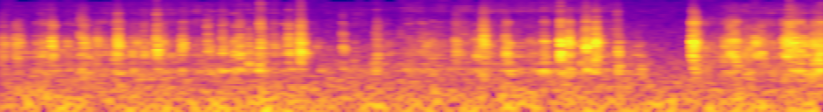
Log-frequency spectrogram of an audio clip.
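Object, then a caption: Plastic computer keyboard. Fingertips of both hands type steadily on an old full-size beige plastic computer keyboard with a hollow case. Rapid, dry, clacky key taps come in uneven bursts, bright and thin with almost no low end, each click dying away almost at once.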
